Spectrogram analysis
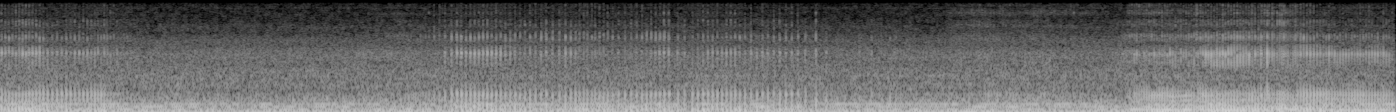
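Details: Dakota napping on the couch on his back, arm over head, mouth open and drooling; loud, rumbling snores with rattling low vibration and higher-pitched stretches through each breath; snoring, said to be louder when on his back.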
